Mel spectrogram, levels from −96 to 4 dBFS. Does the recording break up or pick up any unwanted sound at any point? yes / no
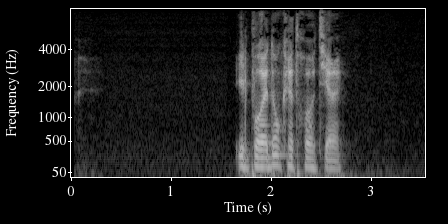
no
